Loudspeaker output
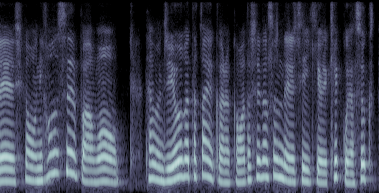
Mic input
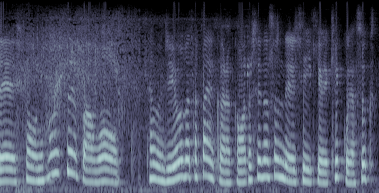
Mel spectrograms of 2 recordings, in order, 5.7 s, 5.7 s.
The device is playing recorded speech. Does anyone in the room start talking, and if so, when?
none

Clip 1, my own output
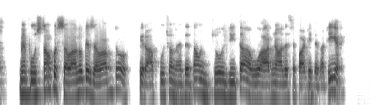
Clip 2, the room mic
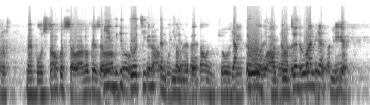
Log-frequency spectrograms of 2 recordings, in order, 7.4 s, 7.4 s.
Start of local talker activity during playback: 2.1 s

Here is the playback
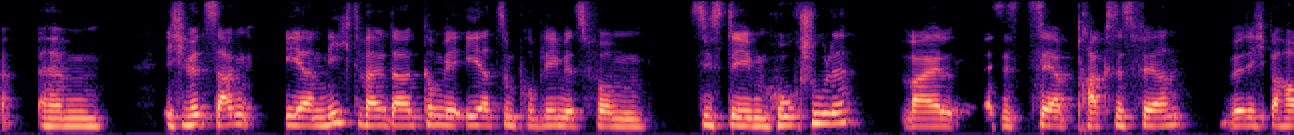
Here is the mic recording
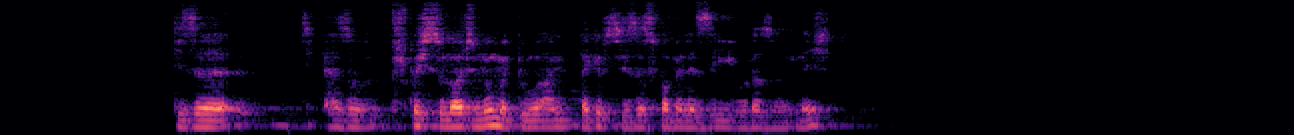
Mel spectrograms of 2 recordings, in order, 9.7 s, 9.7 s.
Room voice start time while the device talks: 1.3 s

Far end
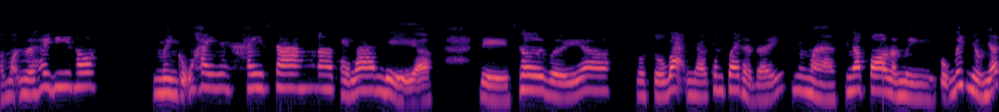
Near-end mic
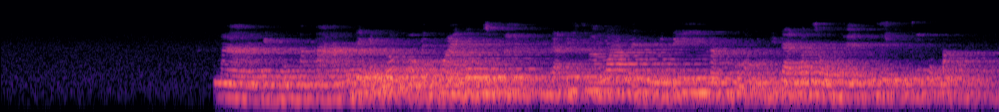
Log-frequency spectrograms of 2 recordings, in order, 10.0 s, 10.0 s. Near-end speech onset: 2.1 s

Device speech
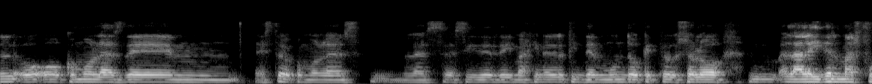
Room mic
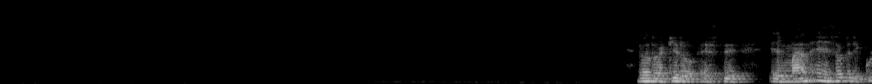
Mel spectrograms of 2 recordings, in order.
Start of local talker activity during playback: 6.4 s

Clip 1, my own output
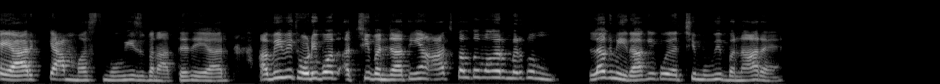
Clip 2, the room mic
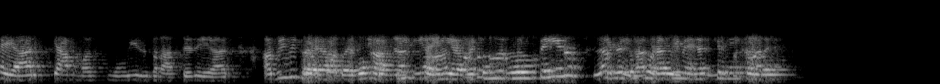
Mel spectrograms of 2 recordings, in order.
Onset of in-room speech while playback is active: 3.0 s

